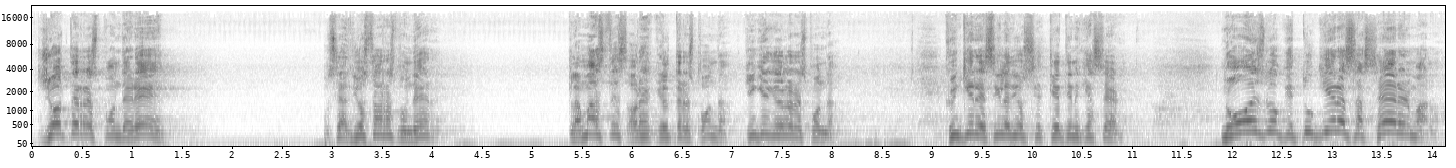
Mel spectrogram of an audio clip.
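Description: A man's voice: sits high, lively intonation, moderate pace, pauses often, fairly bright tone, big-room sound. A man preaching a sermon as pastor, fervent and exhorting, throwing questions to the congregation. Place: church.

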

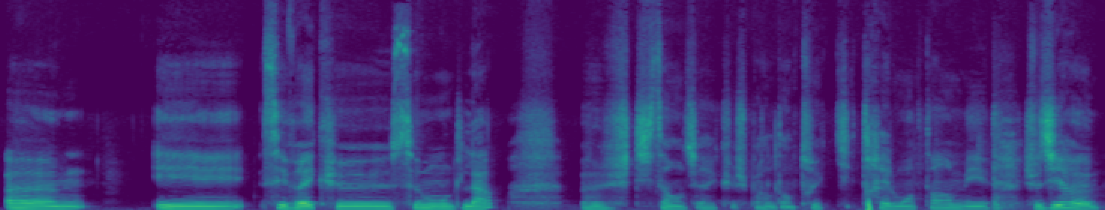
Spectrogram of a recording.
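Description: A woman's voice: on the low side, level tone, a little slow, darkish tone. A woman hosting a podcast, introducing her episode in a casual, hesitant way with many fillers and restarts. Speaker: podcast host and interviewer.

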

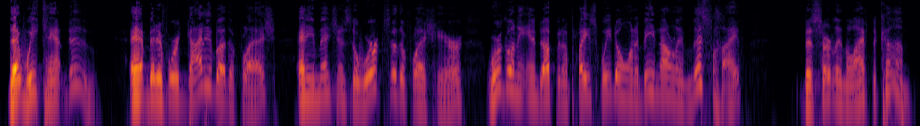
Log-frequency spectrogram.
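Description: A man preaching a sermon at a pulpit microphone, earnest and measured, slowing down to stress key words. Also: high voice, expressive, a little mellow, dry recording.

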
